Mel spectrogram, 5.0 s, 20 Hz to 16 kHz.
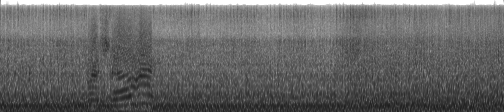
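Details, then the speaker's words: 1991 Craftsman GT6000 tractor, 20 hp Onan twin, after deck lift eyelet bolt weld repair: steady, even idle with a smooth low rumble, no misses, knocks or hunting; sounds good; normal idle. "Come on. Sounds good. Except for a little bow."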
